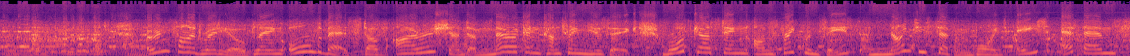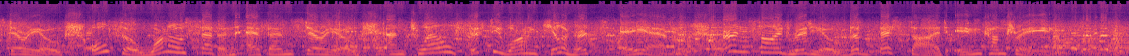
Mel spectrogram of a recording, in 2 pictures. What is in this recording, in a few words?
station promo; erneside 1251am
